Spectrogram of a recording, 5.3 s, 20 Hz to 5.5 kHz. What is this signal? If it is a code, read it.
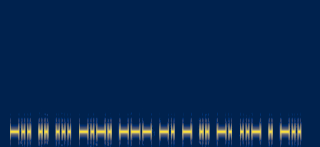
Morse code, heard as a keyed tone, about 25 wpm, 600 Hz. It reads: DISCONTINUED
